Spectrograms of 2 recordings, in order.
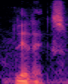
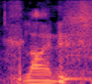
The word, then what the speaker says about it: Linux: of Linux as well Linux you mean yeah that's it Linux my name is lenux and I pronounce Linux as Linux uh juicy panan has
